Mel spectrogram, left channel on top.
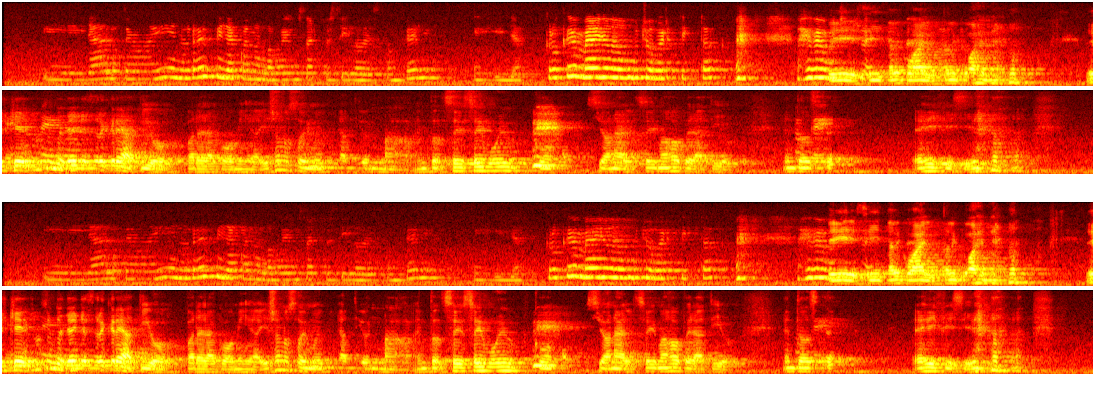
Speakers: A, on the left; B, on the right.
A: y ya lo tengo ahí en el refri, ya cuando lo voy a usar pues sí lo descongelo y ya. Creo que me ha ayudado mucho ver TikTok. <laughs> Ahí veo
B: Sí,
A: muchas
B: sí,
A: recetas,
B: tal cual,
A: o
B: tal
A: sea,
B: cual. <laughs> Es
A: es
B: que
A: donde
B: yo siento que
A: ah,
B: hay que ser creativo para la comida y yo no soy
A: Ujú.
B: muy creativo en nada, entonces soy, soy muy como
A: <laughs>
B: más funcional, soy más operativo, entonces
A: Ok,
B: es difícil. <laughs>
